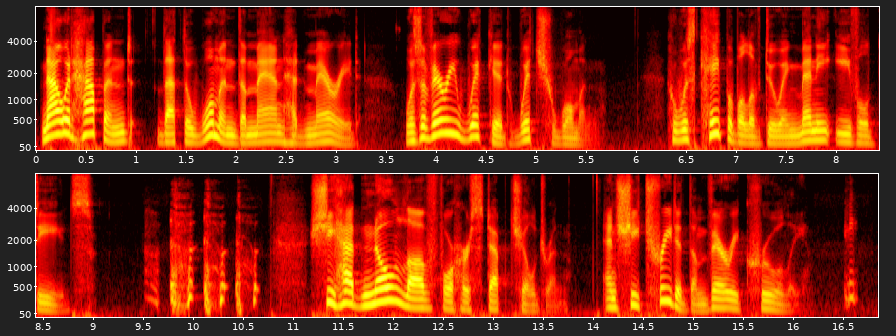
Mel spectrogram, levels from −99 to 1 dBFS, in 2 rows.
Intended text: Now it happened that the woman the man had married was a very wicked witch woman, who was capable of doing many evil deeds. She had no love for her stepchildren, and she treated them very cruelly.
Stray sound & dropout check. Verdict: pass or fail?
fail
